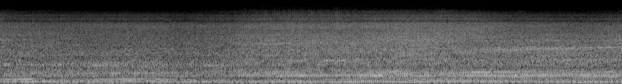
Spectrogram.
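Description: A motor vehicle's engine running close by amid street noise, growing a little louder about halfway through.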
